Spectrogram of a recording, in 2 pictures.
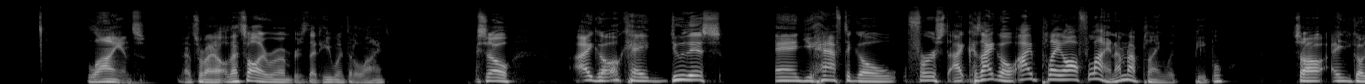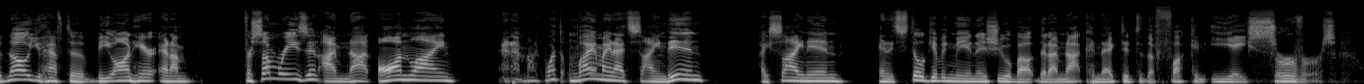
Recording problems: none

